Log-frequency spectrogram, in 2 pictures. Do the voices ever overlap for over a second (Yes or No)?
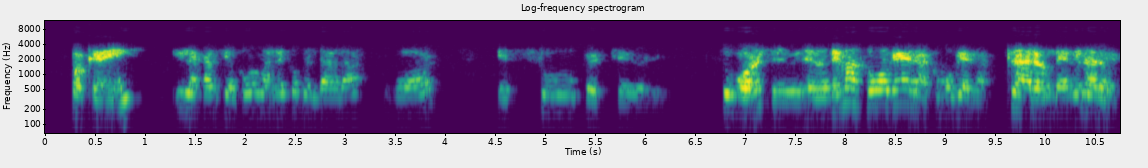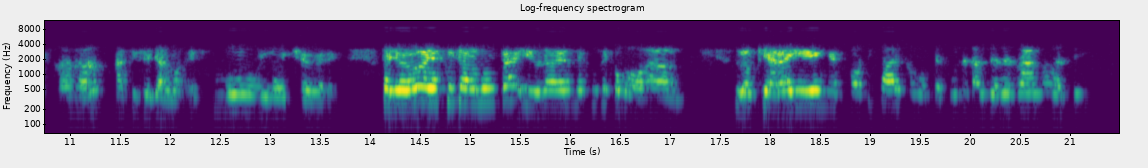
Yes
